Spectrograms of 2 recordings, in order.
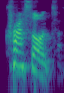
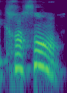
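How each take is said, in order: First: CROISSANT the English way, "krass-ONT"; English-accented CROISSANT, sounding the final t. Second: CROISSANT in a French accent, nasal ending without a t. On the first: Contrasting with the French, English-accented "krass-ONT". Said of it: "If you're English". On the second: Showing how French people say it, French-accented CROISSANT. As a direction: say "krwa-SON" à la française, French accent. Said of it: "more of a French accent". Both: Shown as a demonstration.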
